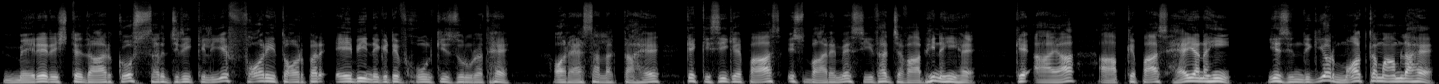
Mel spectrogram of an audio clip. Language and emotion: Urdu, angry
